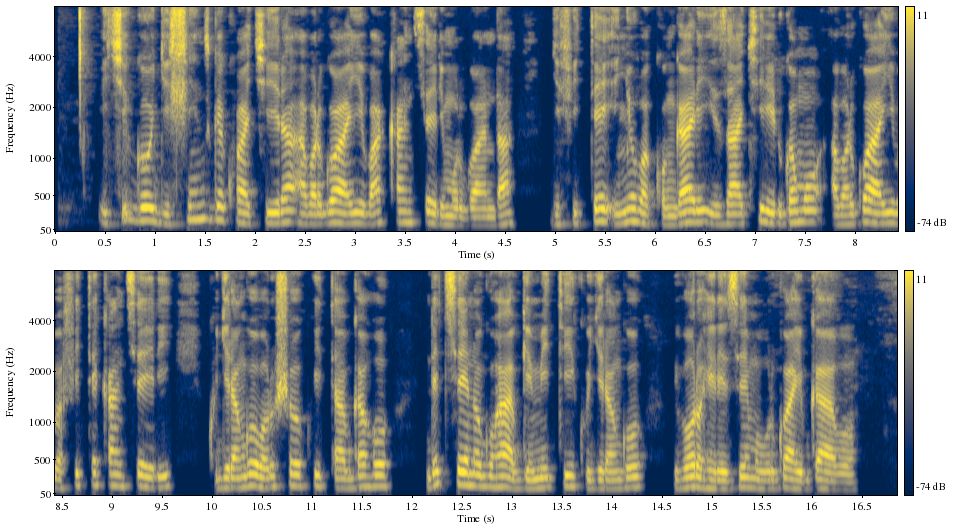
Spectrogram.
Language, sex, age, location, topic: Kinyarwanda, male, 18-24, Kigali, health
